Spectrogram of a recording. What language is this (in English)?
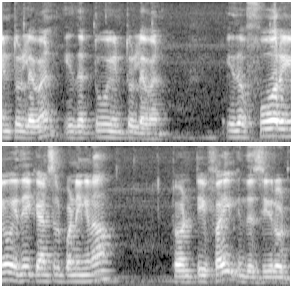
Hindi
